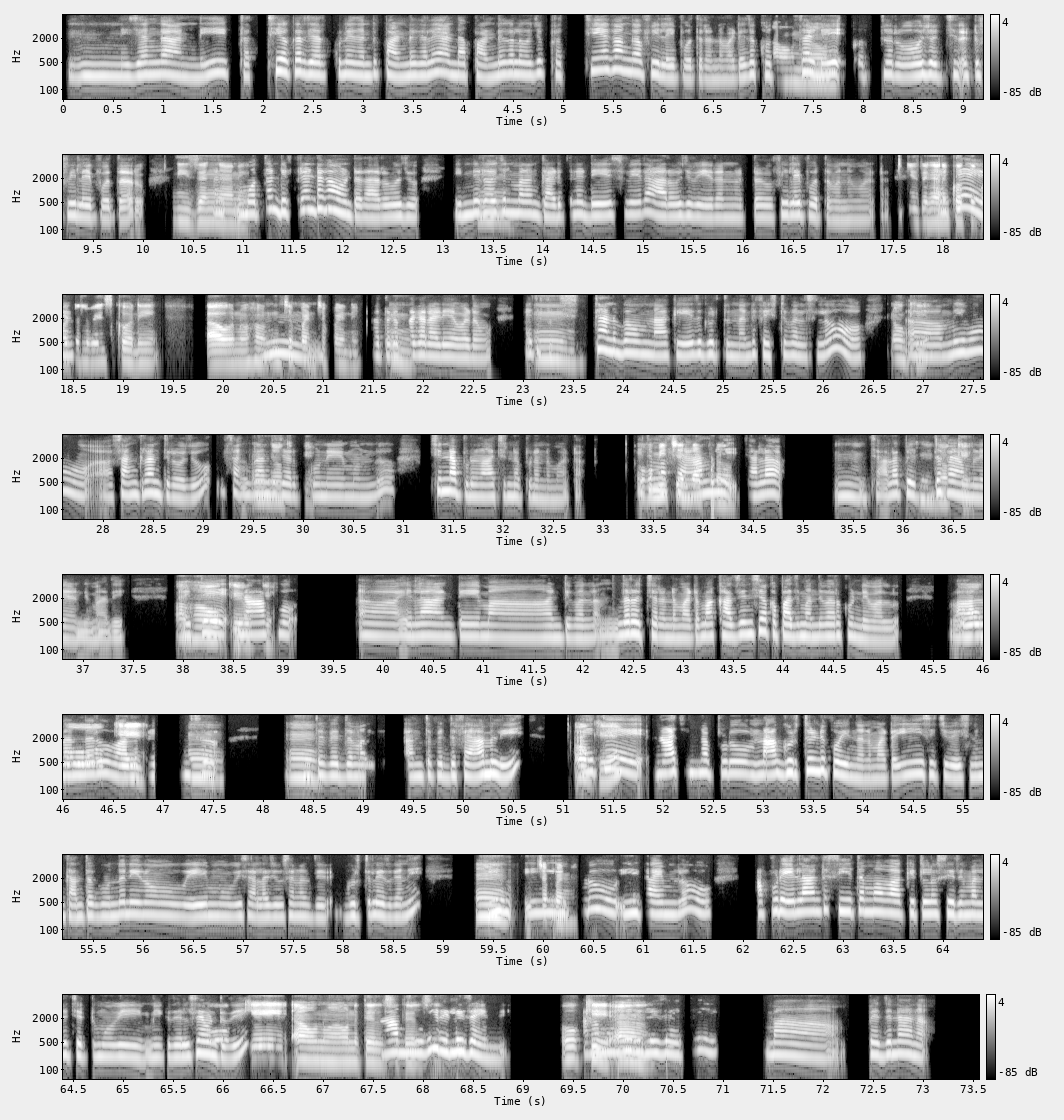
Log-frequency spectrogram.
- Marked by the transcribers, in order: in English: "అండ్"; in English: "ఫీల్"; other background noise; in English: "డే"; in English: "ఫీల్"; in English: "అండ్"; in English: "డిఫరెంట్‌గా"; in English: "డేస్"; tapping; in English: "రెడీ"; in English: "ఫస్ట్"; stressed: "ఫస్ట్"; in English: "ఫెస్టివల్స్‌లో"; in English: "ఫ్యామిలీ"; in English: "ఫ్యామిలీ"; in English: "పేరెంట్స్"; in English: "ఫ్యామిలీ"; in English: "సిట్యుయేషన్"; in English: "మూవీస్"; in English: "టైమ్‌లో"; in English: "మూవీ"; in English: "మూవీ రిలీజ్"; in English: "మూవీ రిలీజ్"
- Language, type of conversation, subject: Telugu, podcast, పండగను మీరు ఎలా అనుభవించారు?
